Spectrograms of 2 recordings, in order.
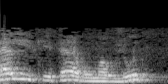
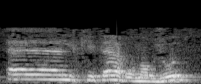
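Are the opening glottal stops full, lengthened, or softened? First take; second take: softened; lengthened. First: The first glottal stop is full, the second softened. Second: The opening vowel is drawn out into one long sound. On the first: "فالأولى محققة والثانية نصف" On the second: "تمد همزة الوصل ... فنقول الكتاب موجود للمد"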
